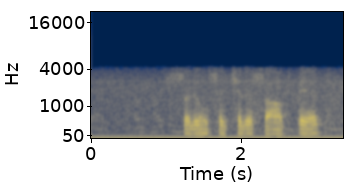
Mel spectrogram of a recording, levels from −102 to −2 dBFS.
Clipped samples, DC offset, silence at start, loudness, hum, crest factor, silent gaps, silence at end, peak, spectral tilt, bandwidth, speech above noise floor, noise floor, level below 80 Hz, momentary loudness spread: under 0.1%; 0.9%; 0.05 s; -26 LUFS; none; 18 dB; none; 0 s; -10 dBFS; -11 dB/octave; 4.4 kHz; 23 dB; -49 dBFS; -60 dBFS; 23 LU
